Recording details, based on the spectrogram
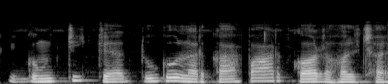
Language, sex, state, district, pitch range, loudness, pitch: Maithili, male, Bihar, Samastipur, 125-155 Hz, -17 LUFS, 135 Hz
